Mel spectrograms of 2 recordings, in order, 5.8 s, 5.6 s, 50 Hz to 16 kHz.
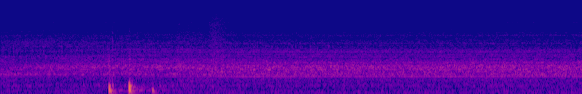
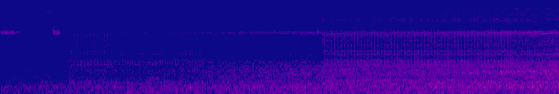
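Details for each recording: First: GMA465 multicharger after replacing its DC cooling fan: soft, even hiss with no rattle or buzz after a couple of handling clicks; quiet after hours of use, fan noise repaired. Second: GMA465 multicharger, new, 40 mm 5 V DC cooling fan after about 20 hours of Ni-Cd charge cycles: thin steady high whine over an airy whir that grows louder; fan shaft suspected, noise reproduced by shaking the running fan.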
